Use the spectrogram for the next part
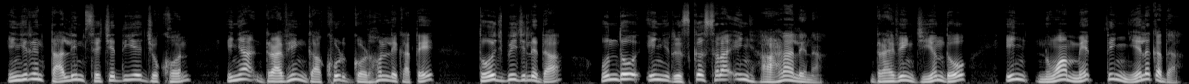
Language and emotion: Santali, surprised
